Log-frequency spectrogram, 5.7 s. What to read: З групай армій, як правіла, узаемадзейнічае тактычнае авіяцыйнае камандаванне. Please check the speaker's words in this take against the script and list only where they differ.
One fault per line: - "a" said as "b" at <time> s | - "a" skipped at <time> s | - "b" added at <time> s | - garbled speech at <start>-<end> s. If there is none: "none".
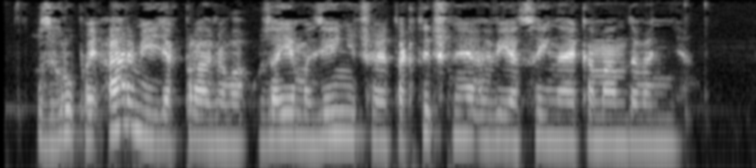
none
